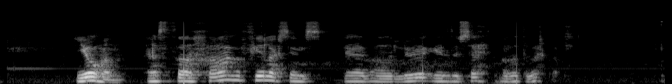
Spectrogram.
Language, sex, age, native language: Icelandic, male, 30-39, Icelandic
